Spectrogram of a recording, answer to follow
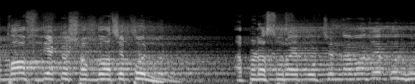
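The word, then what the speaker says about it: قُلْ: হচ্ছে বলুন কিন্তু কিন্তু আপনি যদি কফ এর মাখরাজটা ভুল করেন এবং কফ না বলে আপনি ছোট কাফ পড়েন এবং কুল না করে আপনি কুল পড়েন বলেন যে কুলহু আল্লাহু আহাদ তাহলে অর্থটা পরিবর্তন হবে অর্থ দাঁড়াবে খাও আল্লাহ এক এবং অদ্বিতীয় আমি কি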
